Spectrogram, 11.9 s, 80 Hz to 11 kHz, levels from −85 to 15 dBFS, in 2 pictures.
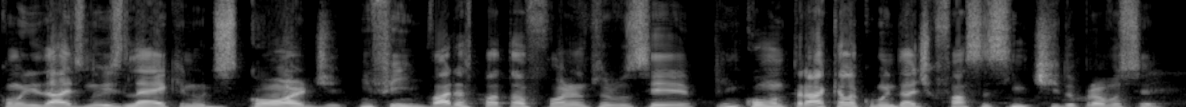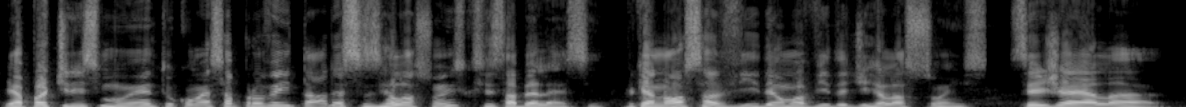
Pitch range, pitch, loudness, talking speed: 150-195 Hz, 170 Hz, -20 LUFS, 210 wpm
